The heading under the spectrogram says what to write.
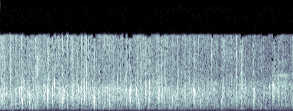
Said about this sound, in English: You may give your clap offering unto Father, Son and Holy Spirit this evening. Thank you, Lord.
